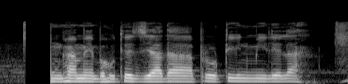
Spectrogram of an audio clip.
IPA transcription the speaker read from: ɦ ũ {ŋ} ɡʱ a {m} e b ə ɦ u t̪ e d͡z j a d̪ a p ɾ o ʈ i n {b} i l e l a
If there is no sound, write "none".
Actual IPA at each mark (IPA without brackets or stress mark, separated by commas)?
ŋ, m, m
